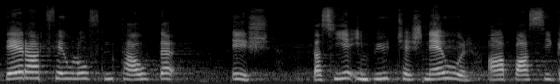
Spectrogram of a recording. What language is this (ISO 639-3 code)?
gsw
